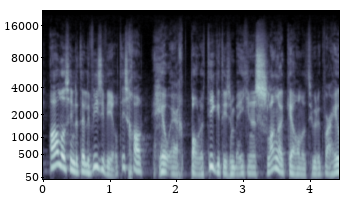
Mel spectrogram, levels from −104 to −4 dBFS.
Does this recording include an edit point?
no; 0 cuts

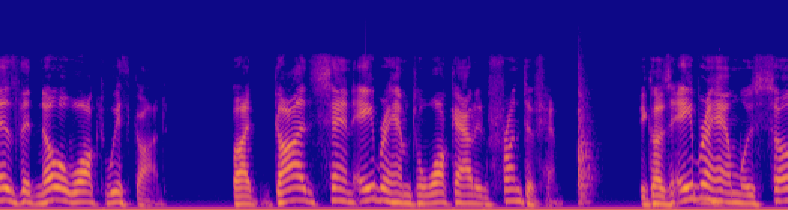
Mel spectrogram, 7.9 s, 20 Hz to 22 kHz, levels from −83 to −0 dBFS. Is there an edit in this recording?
no; 0 cuts

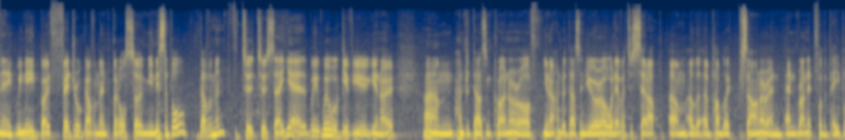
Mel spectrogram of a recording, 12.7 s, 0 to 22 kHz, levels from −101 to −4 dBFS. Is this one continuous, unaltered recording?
no; 1 cut; at 4.8 s

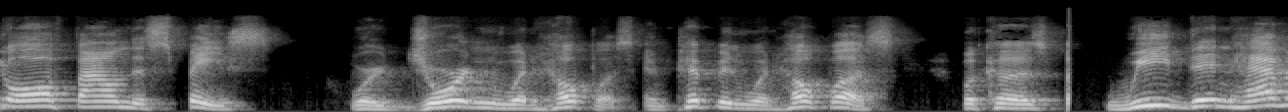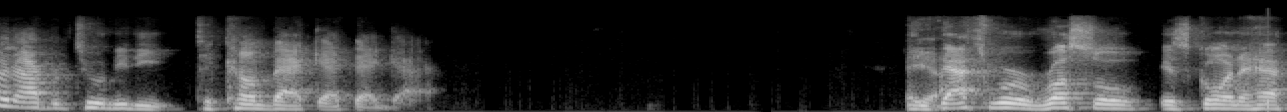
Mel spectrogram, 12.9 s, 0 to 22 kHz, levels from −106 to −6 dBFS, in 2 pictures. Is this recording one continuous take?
yes; 0 cuts

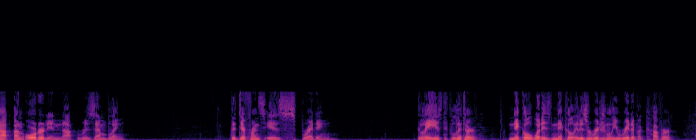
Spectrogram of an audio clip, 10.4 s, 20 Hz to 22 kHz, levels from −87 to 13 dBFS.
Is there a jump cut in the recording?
no; 0 cuts

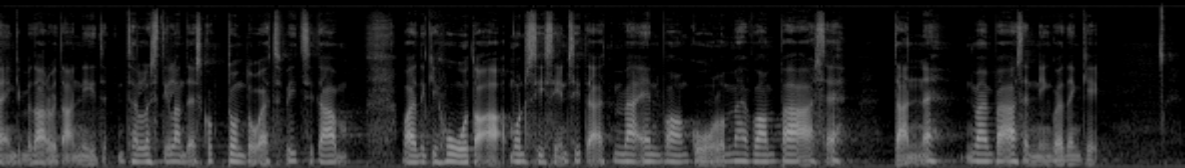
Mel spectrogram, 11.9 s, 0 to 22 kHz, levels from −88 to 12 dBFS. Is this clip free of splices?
yes; 0 cuts

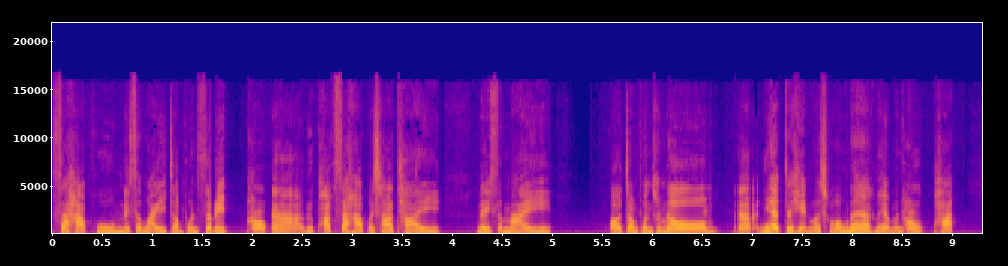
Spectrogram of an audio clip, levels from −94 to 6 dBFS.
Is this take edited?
no; 0 cuts

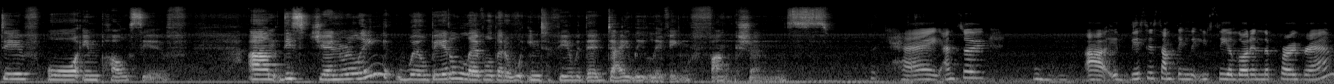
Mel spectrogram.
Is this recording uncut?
yes; 0 cuts

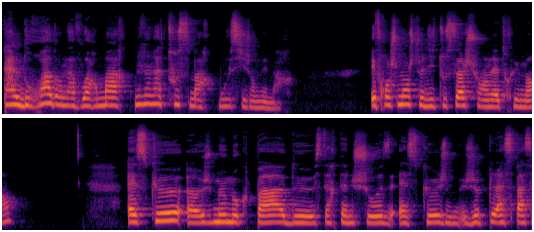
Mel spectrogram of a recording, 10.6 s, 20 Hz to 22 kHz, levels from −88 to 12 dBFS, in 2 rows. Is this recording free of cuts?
yes; 0 cuts

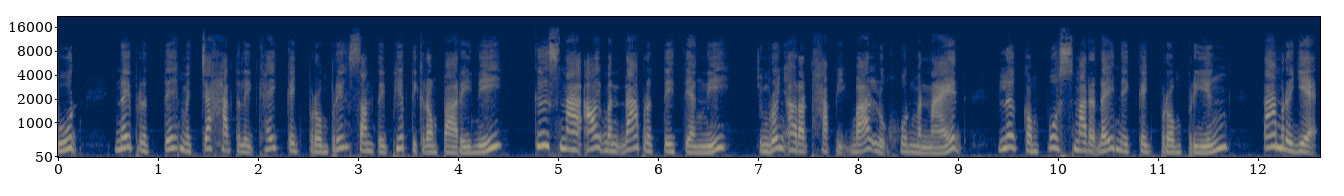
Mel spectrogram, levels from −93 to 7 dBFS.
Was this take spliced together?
no; 0 cuts

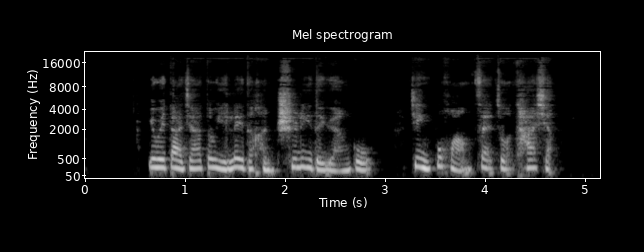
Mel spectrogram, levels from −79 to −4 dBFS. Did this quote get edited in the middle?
no; 0 cuts

